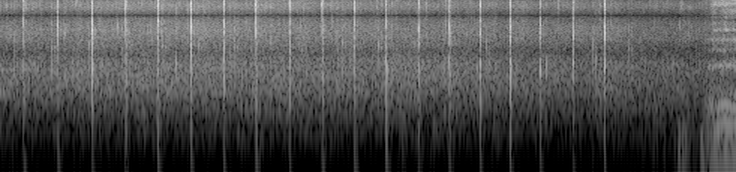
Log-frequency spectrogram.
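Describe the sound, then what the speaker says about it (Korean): Slow, evenly spaced single claps from a church congregation welcoming new members, about twenty sharp hits in a steady rhythm, fairly faint and distant, then stopping before a brief rumble at the end. "우리 박수 한번 보내겠습니다"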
